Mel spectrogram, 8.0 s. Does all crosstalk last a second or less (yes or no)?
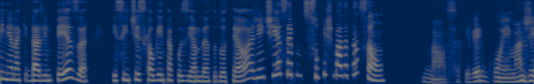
yes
